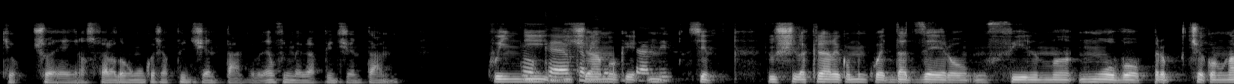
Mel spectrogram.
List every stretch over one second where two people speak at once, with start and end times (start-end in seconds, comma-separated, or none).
5.2-6.8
